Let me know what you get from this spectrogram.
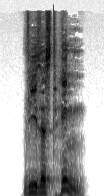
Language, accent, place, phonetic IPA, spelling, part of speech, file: German, Germany, Berlin, [ˌviːzəst ˈhɪn], wiesest hin, verb, De-wiesest hin.ogg
- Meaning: second-person singular subjunctive II of hinweisen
